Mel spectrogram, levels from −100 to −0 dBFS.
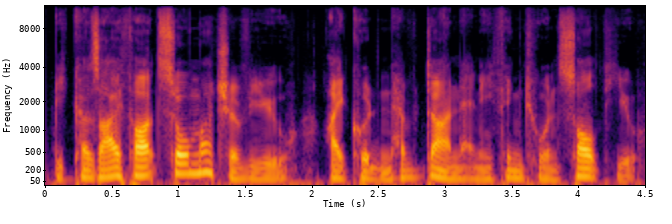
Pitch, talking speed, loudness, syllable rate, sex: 95 Hz, 200 wpm, -21 LUFS, 4.9 syllables/s, male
